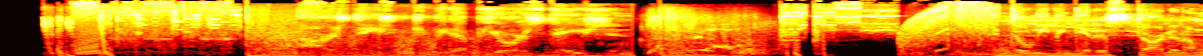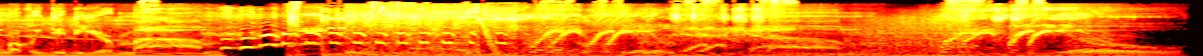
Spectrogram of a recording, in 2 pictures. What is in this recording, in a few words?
Promo; Our station and beat up your station; RantRadio; RantMedia; Station Promos-Listener Submitted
